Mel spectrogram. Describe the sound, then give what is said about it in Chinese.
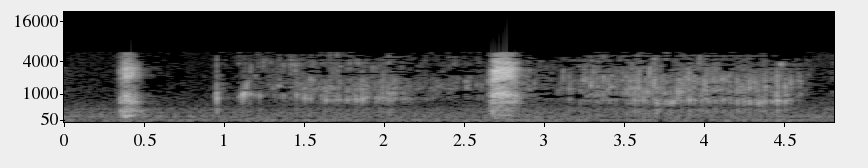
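Jesus pours water steadily into a basin, a continuous splashing stream broken by a couple of sharper splashes, moderately loud, with no voices. “他站起来了，脱去了外衣，又倒水在盆里。”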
